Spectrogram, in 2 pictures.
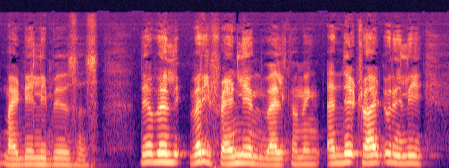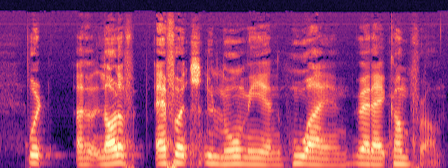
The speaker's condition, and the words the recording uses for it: Cleft palate. So people really try harder to understand what I'm trying to talk.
